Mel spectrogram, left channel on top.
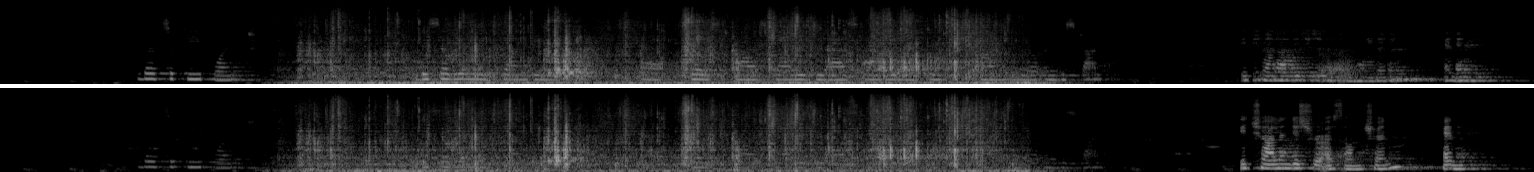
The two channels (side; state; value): both; normal; correlation 0.50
